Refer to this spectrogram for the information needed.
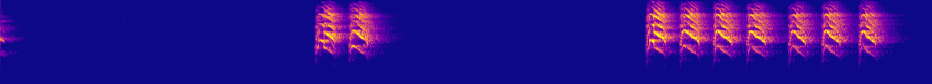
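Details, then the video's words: Loud parrot screeching: a pair of raspy squawks, a pause of about two seconds, then a fast, steady series of seven harsh squawks, roughly four per second. "Loud Parrot Chirping | Natural Parrot Sounds | Parrot Calling Sounds"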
